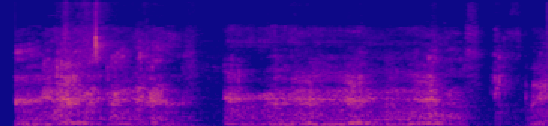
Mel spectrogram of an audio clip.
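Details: Boxer dog growling while playing tug of war: two long, deep, rumbling growls of about two seconds each, separated by a brief silence, with a low steady throaty tone throughout.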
